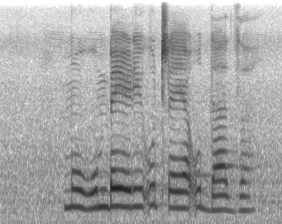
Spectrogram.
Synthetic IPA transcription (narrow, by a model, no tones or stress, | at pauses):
muɦumbeɺiʔut͡ɬʼɛjaʔud̪aːd͡za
